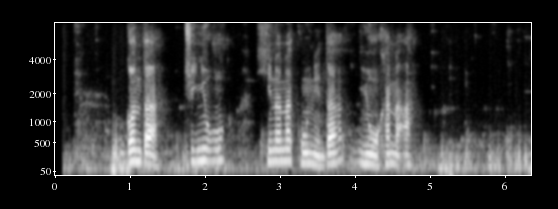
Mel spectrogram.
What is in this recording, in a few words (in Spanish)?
mixteco; Justicia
